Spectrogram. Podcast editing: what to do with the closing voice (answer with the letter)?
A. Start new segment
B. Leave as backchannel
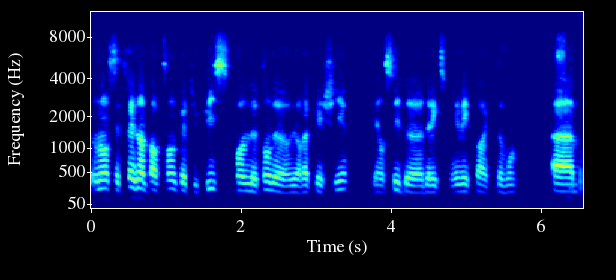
B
